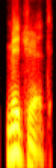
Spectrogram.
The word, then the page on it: midget: American English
